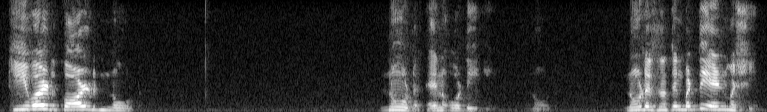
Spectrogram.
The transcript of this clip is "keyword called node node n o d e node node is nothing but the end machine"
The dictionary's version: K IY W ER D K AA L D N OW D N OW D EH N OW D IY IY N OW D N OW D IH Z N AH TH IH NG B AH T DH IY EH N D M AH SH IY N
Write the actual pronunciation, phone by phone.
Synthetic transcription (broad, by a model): K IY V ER D K AA L D N OW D N OW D EH N OW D IY IY N OW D N OW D IH Z N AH T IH NG B AH T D IY EH N D M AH SH IY N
